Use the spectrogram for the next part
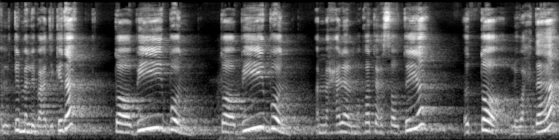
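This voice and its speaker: Woman, Egyptian Arabic accent, primary teacher, high pitch, slow stretched syllables, roomy echo, long reverb. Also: mellow. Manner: slow, drawn-out syllables for children to repeat. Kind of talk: recorded first-grade reading lesson. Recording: echoey room with long reverb.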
